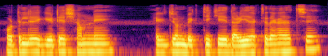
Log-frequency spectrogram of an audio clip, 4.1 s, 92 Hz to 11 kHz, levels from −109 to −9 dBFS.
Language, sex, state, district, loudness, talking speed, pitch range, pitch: Bengali, male, West Bengal, Cooch Behar, -14 LUFS, 160 wpm, 125-135 Hz, 130 Hz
